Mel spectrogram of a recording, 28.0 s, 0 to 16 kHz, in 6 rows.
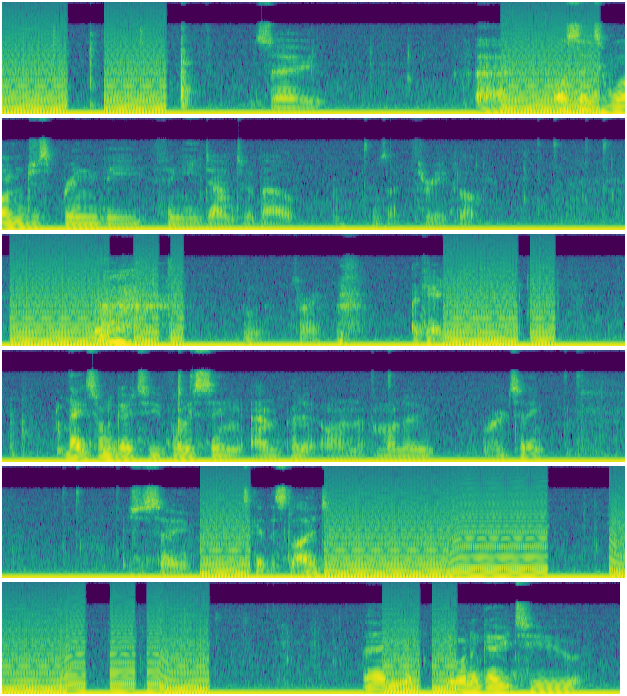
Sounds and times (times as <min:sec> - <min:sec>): Electronic music: 0:00.0 - 0:01.3, 0:03.8 - 0:04.6, 0:09.4 - 0:10.8, 0:12.6 - 0:13.6, 0:20.2 - 0:25.0, 0:26.2 - 0:26.9
Speech: 0:01.9 - 0:02.4, 0:03.5 - 0:08.4, 0:11.2 - 0:12.7, 0:14.4 - 0:18.1, 0:19.6 - 0:21.2, 0:26.1 - 0:27.8.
